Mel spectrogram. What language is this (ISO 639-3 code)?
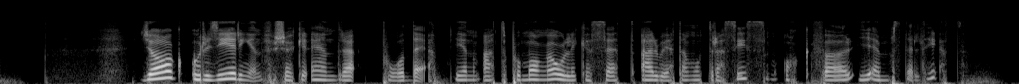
swe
